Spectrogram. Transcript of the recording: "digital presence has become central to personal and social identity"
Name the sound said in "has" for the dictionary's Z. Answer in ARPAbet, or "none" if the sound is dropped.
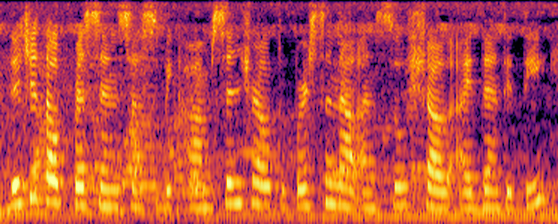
S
